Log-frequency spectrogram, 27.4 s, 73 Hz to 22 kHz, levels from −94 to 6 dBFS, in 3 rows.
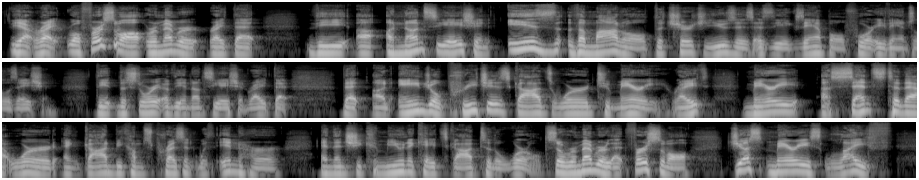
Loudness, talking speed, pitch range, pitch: -26 LUFS, 150 wpm, 110-140 Hz, 125 Hz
